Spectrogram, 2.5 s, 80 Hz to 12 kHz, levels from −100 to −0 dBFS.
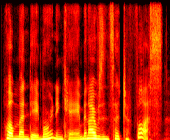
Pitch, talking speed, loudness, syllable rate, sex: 210 Hz, 260 wpm, -18 LUFS, 5.7 syllables/s, female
